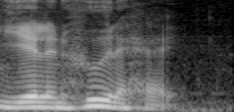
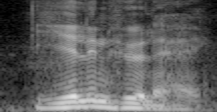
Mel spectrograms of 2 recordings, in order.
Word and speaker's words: Gyllenhaal: It's pronounced Gyllenhaal. – Gyllenhaal.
